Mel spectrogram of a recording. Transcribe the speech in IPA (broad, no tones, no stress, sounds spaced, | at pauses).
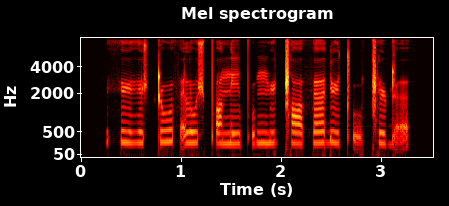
θ y ð y ʃ ʈ u θ ə̰ l u ʃ pʼ ɔ n i pʼ u ŋ͡m y ǁ ɔ θ ə ɗ y tʼ ṵ ǁ y ɖ ə̰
